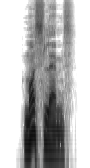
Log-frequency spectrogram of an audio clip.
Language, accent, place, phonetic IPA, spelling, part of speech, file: German, Germany, Berlin, [ˈmɔslɛms], Moslems, noun, De-Moslems.ogg
- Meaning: 1. genitive singular of Moslem 2. plural of Moslem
